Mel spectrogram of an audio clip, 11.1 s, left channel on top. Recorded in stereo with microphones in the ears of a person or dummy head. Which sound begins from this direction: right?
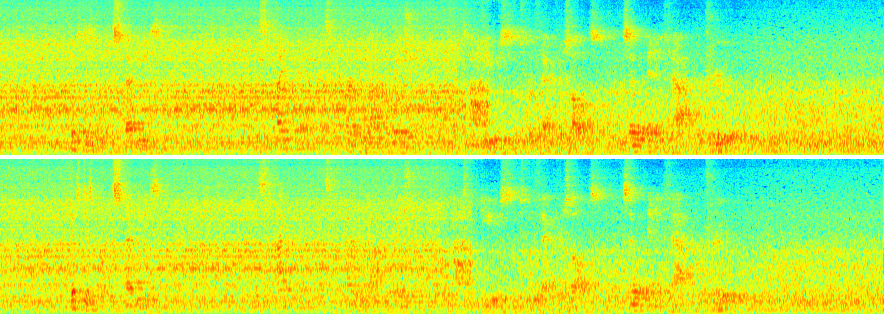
A man speaking, at 0.9 s.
